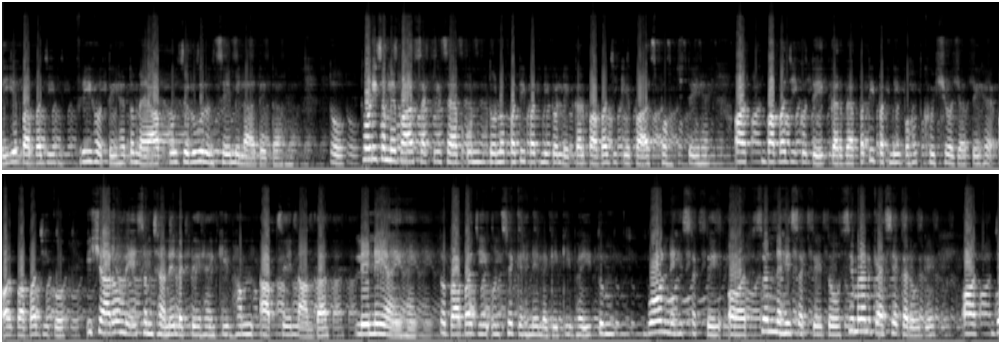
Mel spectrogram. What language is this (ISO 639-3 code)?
hin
